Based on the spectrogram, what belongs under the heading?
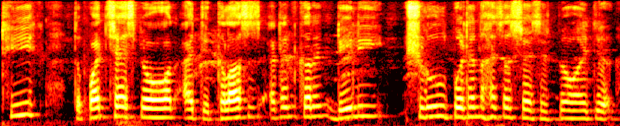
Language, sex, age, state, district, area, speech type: Kashmiri, male, 30-45, Jammu and Kashmir, Ganderbal, rural, spontaneous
